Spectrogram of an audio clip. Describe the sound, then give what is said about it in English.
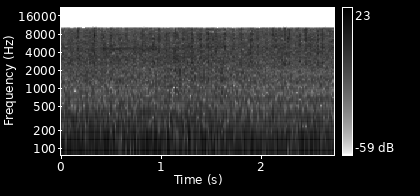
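A loud, steady airplane engine drone idles after landing, a dense low rumble with a broad rushing hiss above it, unbroken for the whole stretch and with no voices. “The landing is smooth. But the number 2 engine will need a complete maintenance check before this plane will fly again.”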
